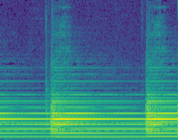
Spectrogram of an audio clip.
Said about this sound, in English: So let's ring the bell.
